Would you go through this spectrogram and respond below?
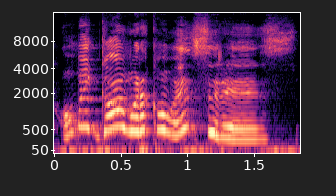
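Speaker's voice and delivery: high, bright-pitched fake surprise; fake surprised girlfriend. Glendon pretending to bump into Killian, high fake surprise. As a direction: squeal it like a staged coincidence. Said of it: "she's like".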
